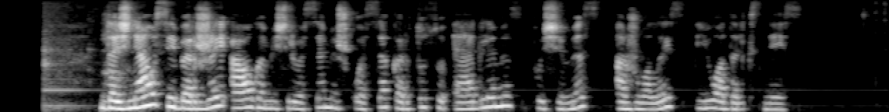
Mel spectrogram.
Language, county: Lithuanian, Klaipėda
